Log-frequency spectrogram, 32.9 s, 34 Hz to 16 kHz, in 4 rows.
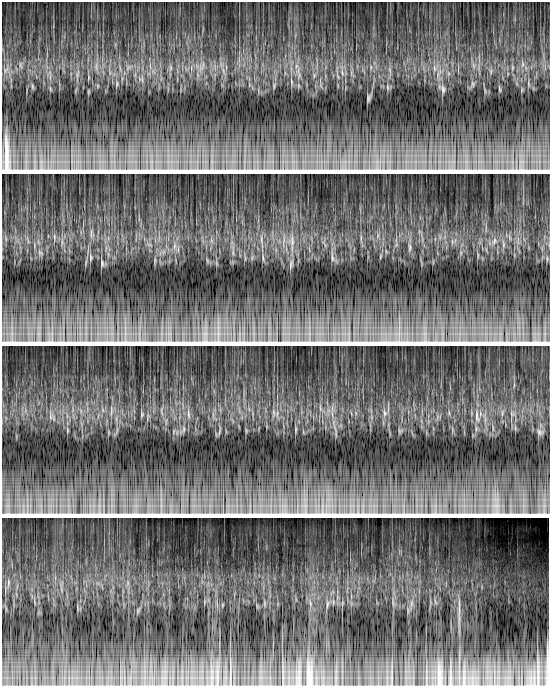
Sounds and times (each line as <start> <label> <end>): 22.8 small burn trickling 32.8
